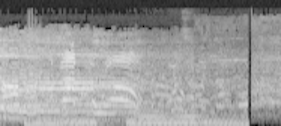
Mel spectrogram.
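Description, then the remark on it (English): A large concert crowd chants "Stop the show!" over and over in rhythmic unison, loud and echoing, with steady low music or bass thumping beneath the massed voices. “that was the crowd yelling for … to stop the show”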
